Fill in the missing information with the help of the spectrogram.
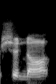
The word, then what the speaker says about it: Shenault: Anyhow, I'm going to go with Laviska Shenault here, or Shenault. I'm sorry, I watched them enough this year to finally pronounce it correctly.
